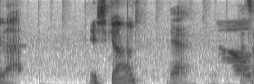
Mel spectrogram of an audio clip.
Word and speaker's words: Ishgard: We can, How do you pronounce the city in Heaven's Word? Starts with an I. How do you say that? Ishgard?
